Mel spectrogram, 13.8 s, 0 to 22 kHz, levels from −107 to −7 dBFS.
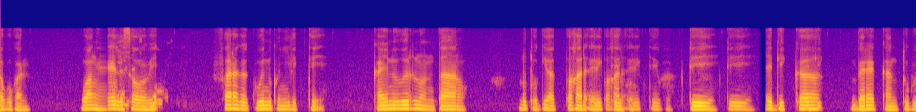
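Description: Speech passed through a call path whose spectrum stops at 8 kHz, which fits a wideband codec such as G.722, and it carries several faults. Bursts of packet loss at 1.50–1.62 s, 6.78–6.85 s and 11.38–11.49 s each drop about 60 to 100 ms of audio. The receiver fills the gap by stretching and fading the last sound into a held buzz or hiss, then resumes later on. On a spectrogram these show as smeared, repeated harmonic bands that fade before an abrupt restart. Shorter concealed packet losses at 4.28–4.32 s, 5.76–5.82 s and 9.33–9.38 s replace 20 to 40 ms with a continuation of the last sound. They are heard as brief smears or wobbles, and appear as narrow blurred slivers with slightly softened onsets in the waveform. From 1.74 to 2.55 s an echo leak adds a copy of the speech 215 ms late at about 10 dB down, likely from a loudspeaker echo one side's canceller failed to remove. It shows as faint, delayed shadows of the main formant pattern. 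From 9.05 to 12.33 s a doubled audio track runs roughly half a second behind and around 10 dB quieter, with no decay or room colour, and it cuts in and out abruptly. The likely cause is a second, slower capture path, and on a spectrogram it appears as a full-band, offset replica of the speech.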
